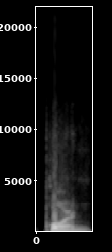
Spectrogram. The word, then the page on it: porn: American English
